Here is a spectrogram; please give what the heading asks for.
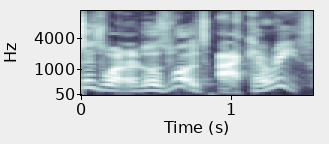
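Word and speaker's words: אחרית: That word is pronounced akarith. It's spelled A-C-H-A-R-I-Y-T-H. Akarith. It's a Hebrew word pronounced akarith. Akarith.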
